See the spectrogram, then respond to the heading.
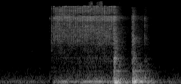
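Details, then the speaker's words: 1913 Royal 5 typewriter: a fast rasping run of clicks for about a second, ending in two clacks, as the carriage blows straight through the set tab stops without catching. Tab stop not working. "This should be your tabs, but I'm not sure the tab stop is working completely. Yeah, so it's just blowing through the tabs. You can hear it click as it goes through."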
